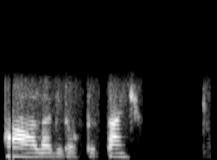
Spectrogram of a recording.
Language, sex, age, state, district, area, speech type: Telugu, female, 18-30, Andhra Pradesh, Guntur, urban, conversation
